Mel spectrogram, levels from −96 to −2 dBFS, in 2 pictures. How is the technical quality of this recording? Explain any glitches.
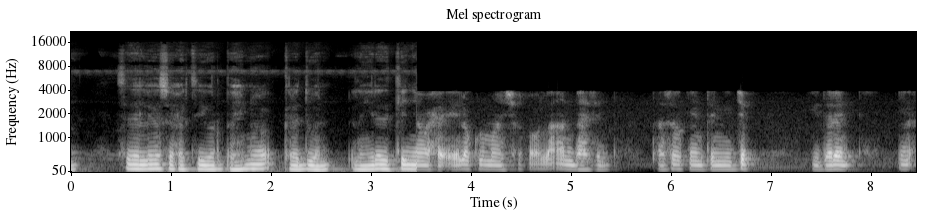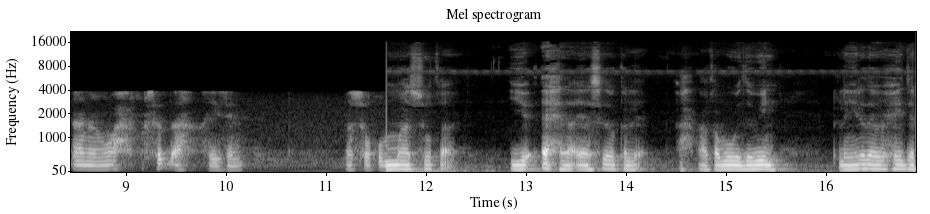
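There's one clear glitch. From 3.46 to 11.61 s the speech turns dull and boxy, nothing above 3.8 kHz, a few dB quieter, with a faint new noise floor, and no gap at the switch. That's likely the input switched to a poorer device, a narrower-band mic, until it snaps back.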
